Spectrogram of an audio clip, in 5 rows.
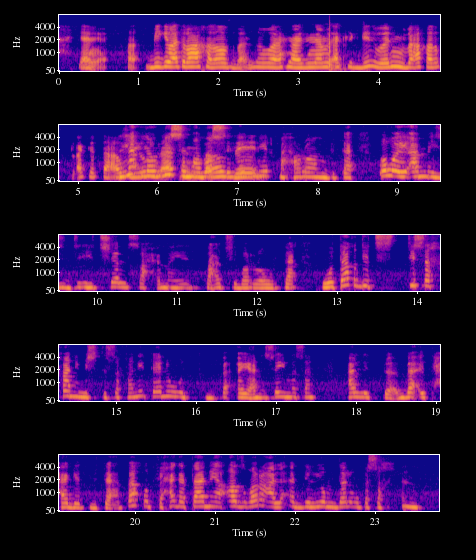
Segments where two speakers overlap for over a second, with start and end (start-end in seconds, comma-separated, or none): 5.5-7.4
